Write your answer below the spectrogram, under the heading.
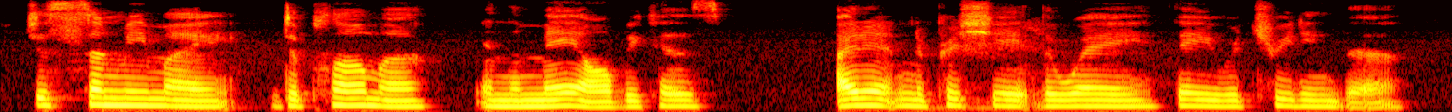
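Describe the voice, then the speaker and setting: Her pitch is fairly low, and the woman speaks in a monotone with flat intonation. She goes at a fairly slow pace. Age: 60s. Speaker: former business owner. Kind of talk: casual chat.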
